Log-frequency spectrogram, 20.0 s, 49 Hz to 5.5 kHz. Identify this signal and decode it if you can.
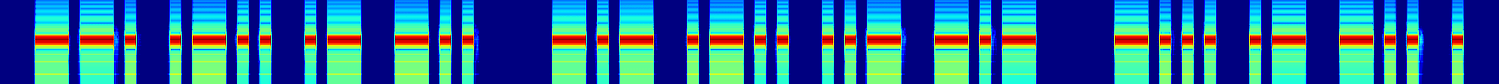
Morse code, heard as a keyed tone, about 8 wpm, 600 Hz. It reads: GLAD KLUK BADE
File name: Korte ord DK 8wpm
